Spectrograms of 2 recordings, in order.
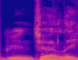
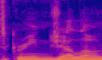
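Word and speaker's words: Green Jellÿ: It's actually pronounced Jello. – Oh, is it? – Yep. – It's not Green Jelly? – Nope, it's Green Jello.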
